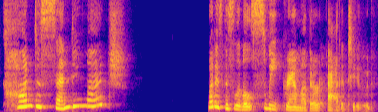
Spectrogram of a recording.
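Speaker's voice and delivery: mocking retort. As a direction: throw it back mockingly. Acted retort to condescending witch.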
